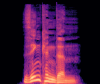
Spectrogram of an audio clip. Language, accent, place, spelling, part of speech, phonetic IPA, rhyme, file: German, Germany, Berlin, sinkendem, adjective, [ˈzɪŋkn̩dəm], -ɪŋkn̩dəm, De-sinkendem.ogg
- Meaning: strong dative masculine/neuter singular of sinkend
